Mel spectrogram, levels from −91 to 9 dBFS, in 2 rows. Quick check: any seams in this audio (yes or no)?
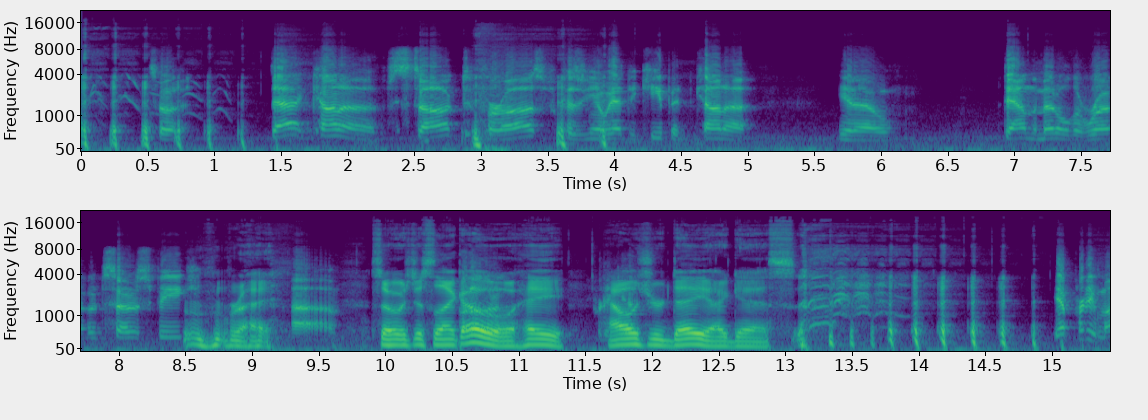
no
